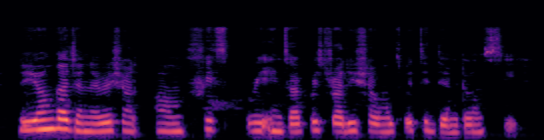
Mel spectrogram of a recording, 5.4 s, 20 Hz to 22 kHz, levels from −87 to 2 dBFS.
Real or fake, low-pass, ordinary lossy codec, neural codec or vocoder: real; 10.8 kHz; MP3, 96 kbps; none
